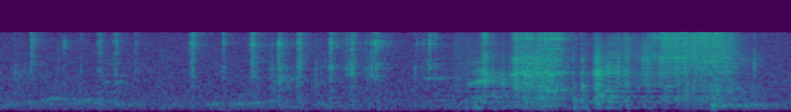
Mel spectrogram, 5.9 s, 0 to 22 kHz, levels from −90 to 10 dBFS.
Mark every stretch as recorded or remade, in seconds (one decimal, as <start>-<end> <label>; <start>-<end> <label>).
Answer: 0.0-3.4 recorded; 3.4-3.9 remade; 3.9-4.4 recorded; 4.4-5.1 remade; 5.1-5.9 recorded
